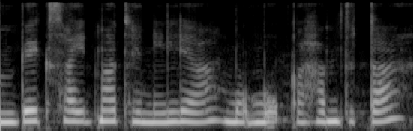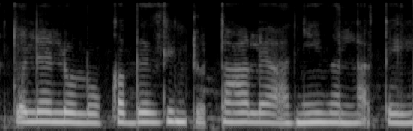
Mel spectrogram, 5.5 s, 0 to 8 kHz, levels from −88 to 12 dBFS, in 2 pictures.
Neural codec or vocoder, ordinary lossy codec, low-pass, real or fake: codec, 16 kHz, 4 kbps, X-Codec, HuBERT features, trained on general audio; none; 7.2 kHz; fake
